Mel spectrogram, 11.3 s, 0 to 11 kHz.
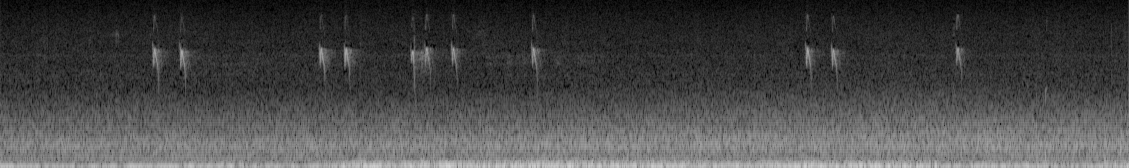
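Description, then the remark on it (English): A caged bird, number 327, gives short, high chirps, often in quick doubled notes, repeated at irregular intervals over a steady low rumble of background noise. “I think that's 327 calling there.”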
